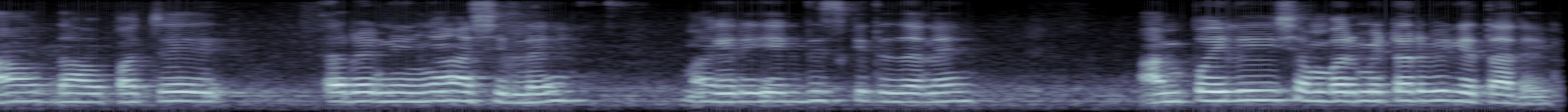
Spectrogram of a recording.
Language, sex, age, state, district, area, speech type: Goan Konkani, female, 45-60, Goa, Salcete, rural, spontaneous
